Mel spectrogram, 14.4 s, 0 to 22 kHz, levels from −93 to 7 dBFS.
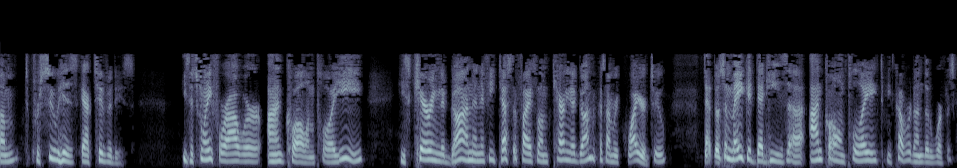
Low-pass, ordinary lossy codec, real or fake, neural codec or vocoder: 7.2 kHz; MP3, 24 kbps; fake; codec, 16 kHz, 1 kbps, X-Codec, WavLM features, trained on Multilingual LibriSpeech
